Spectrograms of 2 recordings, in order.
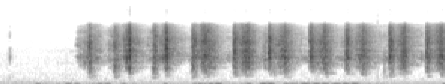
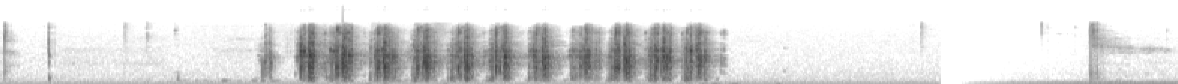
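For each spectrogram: First: box of wild rice being shaken. Second: box of seashells shaken.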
